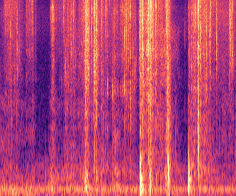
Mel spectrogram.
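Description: Plastic packaging of cross-stitch kits crinkling and rustling as the packets are handled and set down, with a few sharper crackles about three seconds in.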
